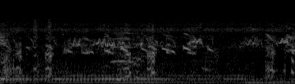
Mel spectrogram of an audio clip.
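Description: Chickens cluck repeatedly close by in a farmyard where a goat is giving birth, with a steady low hum underneath and brief faint human sounds.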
